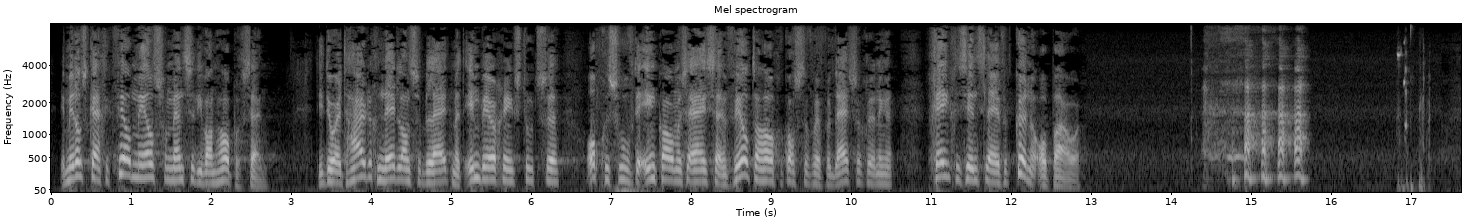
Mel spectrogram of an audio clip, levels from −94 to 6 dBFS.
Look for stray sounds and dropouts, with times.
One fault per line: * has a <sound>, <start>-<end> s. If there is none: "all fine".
* has a laugh, 14.2-15.8 s
* has a squeak, 16.8-17.3 s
